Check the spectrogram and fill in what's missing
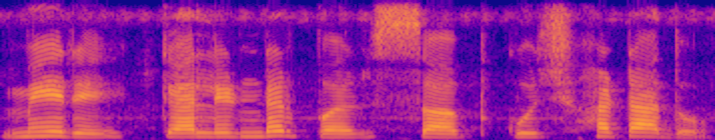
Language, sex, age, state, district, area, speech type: Hindi, female, 18-30, Uttar Pradesh, Sonbhadra, rural, read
